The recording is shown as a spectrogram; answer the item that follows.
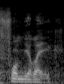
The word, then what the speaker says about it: formulaic: I like that word formulaic it's uh formulaic four syllables every once in a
